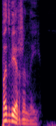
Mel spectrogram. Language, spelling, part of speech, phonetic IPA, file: Russian, подверженный, adjective, [pɐdˈvʲerʐɨn(ː)ɨj], Ru-подверженный.ogg
- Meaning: 1. subject to 2. liable to 3. prone to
